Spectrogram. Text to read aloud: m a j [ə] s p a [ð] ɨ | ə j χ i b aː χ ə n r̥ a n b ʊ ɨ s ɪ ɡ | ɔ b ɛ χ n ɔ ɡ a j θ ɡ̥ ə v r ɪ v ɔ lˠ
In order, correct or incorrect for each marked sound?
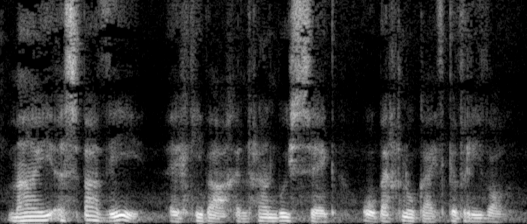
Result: correct, correct

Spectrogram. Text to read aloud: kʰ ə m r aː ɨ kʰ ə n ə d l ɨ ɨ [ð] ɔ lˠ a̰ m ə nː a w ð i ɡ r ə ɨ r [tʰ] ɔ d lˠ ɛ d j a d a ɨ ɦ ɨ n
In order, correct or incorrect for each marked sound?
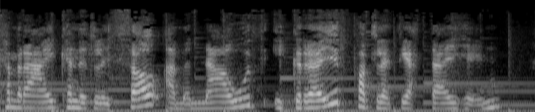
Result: incorrect, incorrect

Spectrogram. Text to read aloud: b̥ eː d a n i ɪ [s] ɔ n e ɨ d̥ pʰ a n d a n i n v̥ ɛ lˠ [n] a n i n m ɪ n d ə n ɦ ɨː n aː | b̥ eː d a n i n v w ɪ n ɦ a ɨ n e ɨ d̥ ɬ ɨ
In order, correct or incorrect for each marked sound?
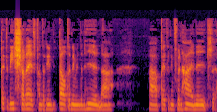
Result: incorrect, incorrect

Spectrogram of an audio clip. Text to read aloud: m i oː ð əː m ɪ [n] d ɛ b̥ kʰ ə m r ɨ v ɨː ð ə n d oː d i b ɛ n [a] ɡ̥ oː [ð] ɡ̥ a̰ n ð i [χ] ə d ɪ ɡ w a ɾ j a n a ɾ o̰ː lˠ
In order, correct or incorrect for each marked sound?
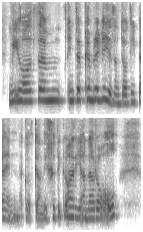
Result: correct, correct, correct, correct

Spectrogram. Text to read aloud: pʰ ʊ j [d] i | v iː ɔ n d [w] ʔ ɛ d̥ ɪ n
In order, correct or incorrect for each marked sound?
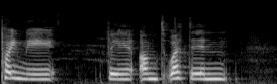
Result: incorrect, correct

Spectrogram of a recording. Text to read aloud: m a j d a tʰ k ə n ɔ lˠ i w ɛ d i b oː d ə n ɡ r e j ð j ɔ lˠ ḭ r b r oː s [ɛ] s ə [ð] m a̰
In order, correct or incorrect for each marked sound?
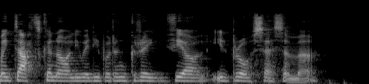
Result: correct, incorrect

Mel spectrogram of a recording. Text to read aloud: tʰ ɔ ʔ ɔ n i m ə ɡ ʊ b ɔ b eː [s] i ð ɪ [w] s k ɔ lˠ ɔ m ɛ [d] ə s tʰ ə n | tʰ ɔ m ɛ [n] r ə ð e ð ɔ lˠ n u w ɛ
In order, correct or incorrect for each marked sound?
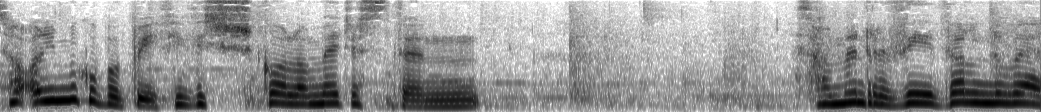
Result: incorrect, incorrect, incorrect, correct

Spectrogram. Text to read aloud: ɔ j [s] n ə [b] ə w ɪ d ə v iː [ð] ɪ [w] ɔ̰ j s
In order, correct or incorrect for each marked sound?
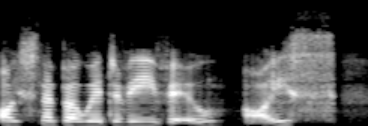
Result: correct, correct, incorrect, correct

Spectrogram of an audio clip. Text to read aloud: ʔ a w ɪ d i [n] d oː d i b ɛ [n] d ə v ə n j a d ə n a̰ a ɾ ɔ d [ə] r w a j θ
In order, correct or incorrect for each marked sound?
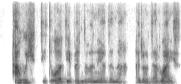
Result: incorrect, correct, incorrect

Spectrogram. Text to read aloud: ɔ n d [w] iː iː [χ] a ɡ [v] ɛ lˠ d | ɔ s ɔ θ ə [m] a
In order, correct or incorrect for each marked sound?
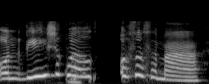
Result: incorrect, incorrect, incorrect, correct

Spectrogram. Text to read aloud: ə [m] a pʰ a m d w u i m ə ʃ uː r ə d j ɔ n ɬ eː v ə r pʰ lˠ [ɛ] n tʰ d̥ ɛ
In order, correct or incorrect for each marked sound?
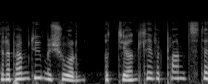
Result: incorrect, incorrect

